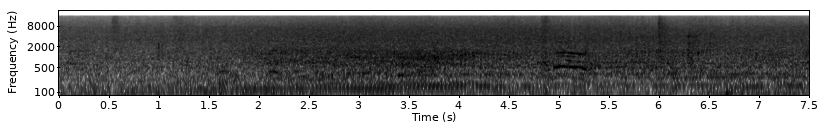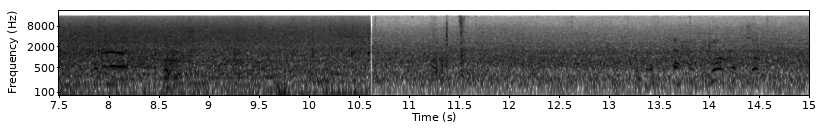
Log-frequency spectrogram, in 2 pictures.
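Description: Steady outdoor rushing noise with a few short chirps and a faint low hum. About three-quarters of the way through it drops suddenly to a quieter steady rush.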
